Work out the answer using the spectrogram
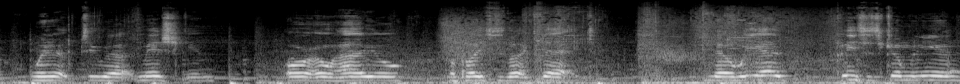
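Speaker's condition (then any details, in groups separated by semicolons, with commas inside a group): Cerebral palsy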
